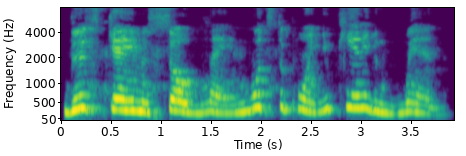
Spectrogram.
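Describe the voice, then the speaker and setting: A rude schoolboy sneers and scoffs at everything, as a woman reading a storybook puts him on. The voice sits a little high, pushed loud and mocking, with plenty of scorn. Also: lively intonation, takes it slowly. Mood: sneering.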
